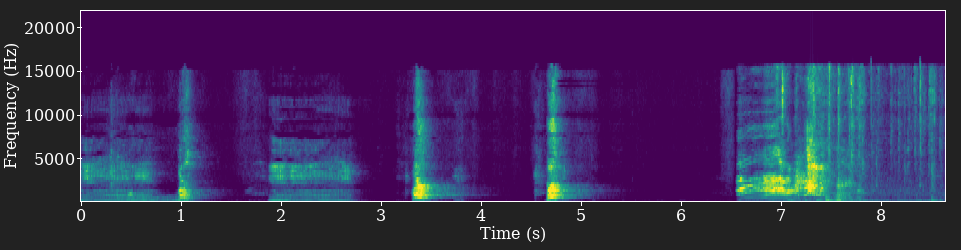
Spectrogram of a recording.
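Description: Husky barking and grumbling in separate short calls: two drawn-out, lower grumbles, then two sharp barks. A second of quiet follows, and a different, noisier sound starts near the end.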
